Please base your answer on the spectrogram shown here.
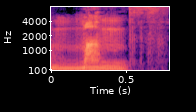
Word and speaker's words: month: Aquí tenemos la primera palabra, mes, que en inglés se escribe month con TH y se pronuncia month. La TH suena como Z.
